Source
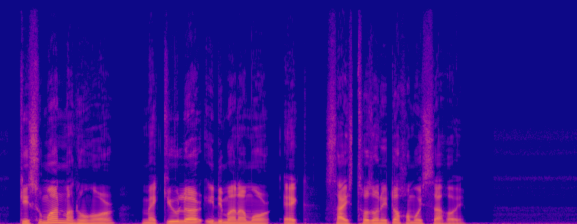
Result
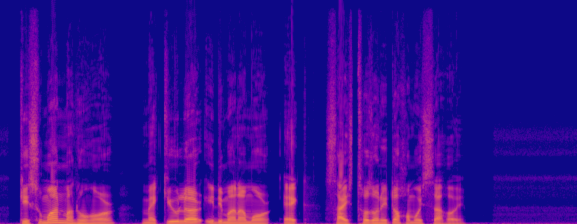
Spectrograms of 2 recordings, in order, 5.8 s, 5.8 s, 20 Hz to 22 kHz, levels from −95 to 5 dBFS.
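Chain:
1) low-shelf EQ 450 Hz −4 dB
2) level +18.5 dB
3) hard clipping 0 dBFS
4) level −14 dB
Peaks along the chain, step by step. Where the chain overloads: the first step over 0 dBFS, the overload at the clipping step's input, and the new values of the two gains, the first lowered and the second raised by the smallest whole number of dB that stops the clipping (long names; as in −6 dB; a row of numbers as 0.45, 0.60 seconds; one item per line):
−12.5, +6.0, 0.0, −14.0 dBFS
step 2, 6.0 dB
step 2 +12.5 dB, step 4 −8 dB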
